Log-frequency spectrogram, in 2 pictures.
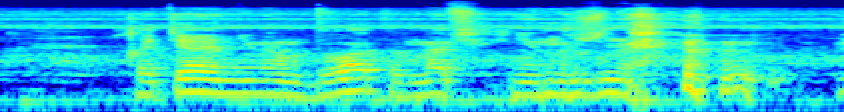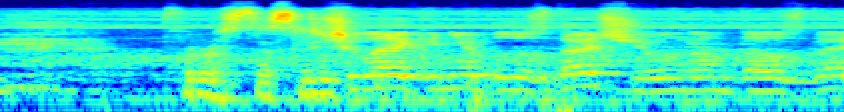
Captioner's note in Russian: смех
